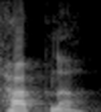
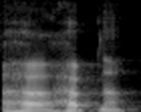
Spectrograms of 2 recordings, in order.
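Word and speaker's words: Hoepner: That's Hupner. Hupner. O and E means O, so it's Hupner.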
